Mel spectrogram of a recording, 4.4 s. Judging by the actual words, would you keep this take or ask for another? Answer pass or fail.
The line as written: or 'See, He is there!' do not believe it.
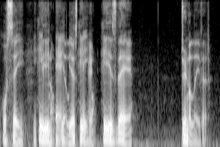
fail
